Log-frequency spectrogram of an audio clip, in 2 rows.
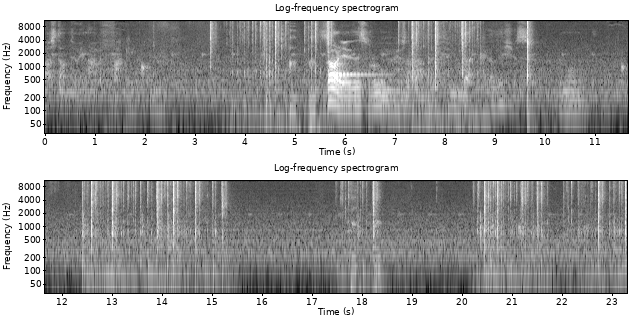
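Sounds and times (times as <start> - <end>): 
low steady hum: 0.0 - 23.2
faint typing on a computer keyboard: 3.6 - 5.8, 7.0 - 8.8, 12.4 - 15.4, 17.5 - 18.4, 20.2 - 23.2
speech: 5.7 - 7.0.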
